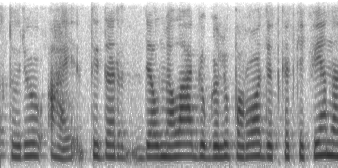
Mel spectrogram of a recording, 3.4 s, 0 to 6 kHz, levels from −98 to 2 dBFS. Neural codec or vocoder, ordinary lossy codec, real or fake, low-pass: none; Opus, 32 kbps; real; 5.4 kHz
